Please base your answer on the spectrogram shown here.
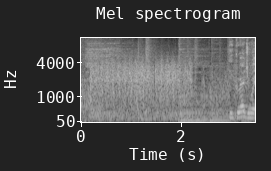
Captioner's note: bombs exploding; machine guns firing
